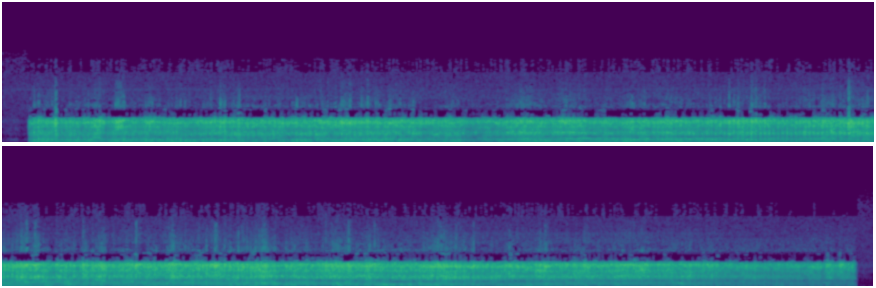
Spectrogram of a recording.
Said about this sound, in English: And we want to just bring listeners a sense of what was there at that time by playing them some of the Apache helicopter sound followed by the tanks rolling in.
